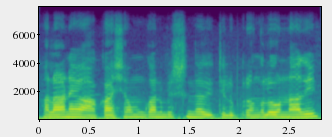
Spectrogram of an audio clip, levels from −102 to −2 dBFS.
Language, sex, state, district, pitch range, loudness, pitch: Telugu, male, Telangana, Mahabubabad, 165-175 Hz, -14 LUFS, 175 Hz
